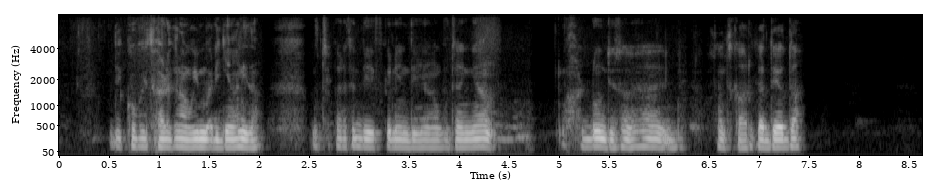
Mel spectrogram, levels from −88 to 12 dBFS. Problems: none marked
